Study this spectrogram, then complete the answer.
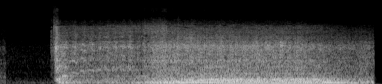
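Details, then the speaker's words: Used military diesel generator that won't stay running: catches and runs rough about three seconds, then cuts off when primer released; owner suspects 20 psi oil-pressure shutdown, overvoltage engine-shutdown light points to a suspected wiring fault, cause unconfirmed. "So it's killing itself as soon as I let go of this."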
